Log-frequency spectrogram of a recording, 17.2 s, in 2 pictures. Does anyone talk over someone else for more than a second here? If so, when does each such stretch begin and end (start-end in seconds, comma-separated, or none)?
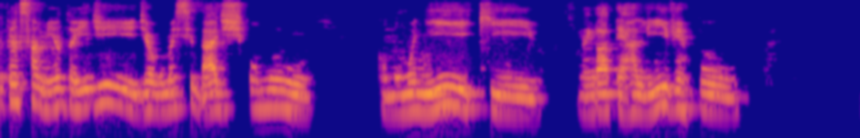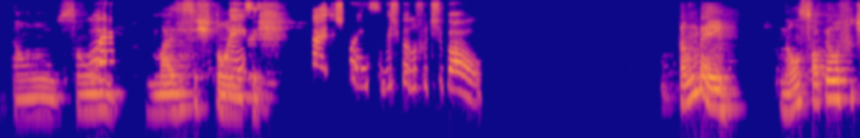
none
